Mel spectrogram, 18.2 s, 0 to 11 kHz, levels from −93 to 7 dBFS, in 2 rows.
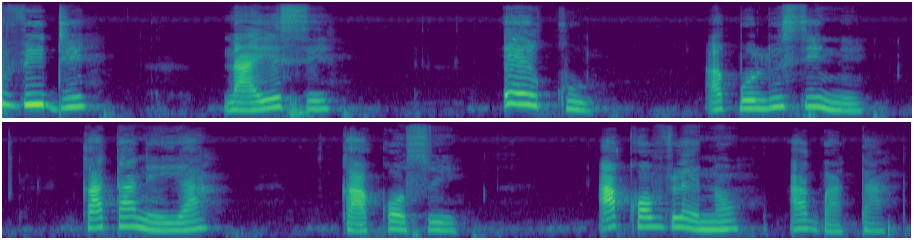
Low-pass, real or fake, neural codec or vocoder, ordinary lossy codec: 9.9 kHz; real; none; AAC, 48 kbps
